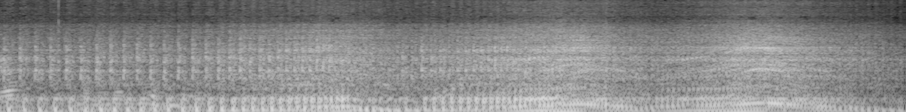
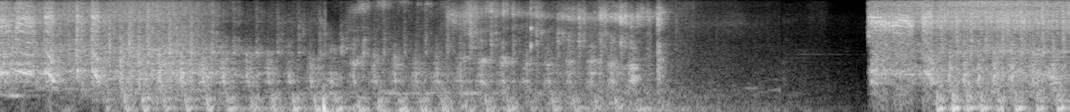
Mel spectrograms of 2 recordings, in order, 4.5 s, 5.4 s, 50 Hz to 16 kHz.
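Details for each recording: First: KTM RC 390 single-cylinder after engine rebuild for worn cam shaft and rockers, refitted and started: steady beat with two smooth throttle blips, no top-end ticking or knocking; runs smooth, normal. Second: KTM RC 390 single-cylinder with coolant mixed into engine, before repair: starts, dies, restarts and revs with a fast metallic clatter rising with throttle from worn cam and rockers.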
